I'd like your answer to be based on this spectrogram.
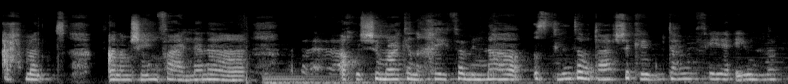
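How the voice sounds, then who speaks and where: A woman's voice: sits high, fairly even intonation, fast, a little mellow, faint music behind, close to an everyday voice. A woman playing a young wife thrown out onto the street, pleading and fearful. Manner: pleading, tearful.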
